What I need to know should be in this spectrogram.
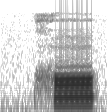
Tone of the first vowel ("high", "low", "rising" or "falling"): high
